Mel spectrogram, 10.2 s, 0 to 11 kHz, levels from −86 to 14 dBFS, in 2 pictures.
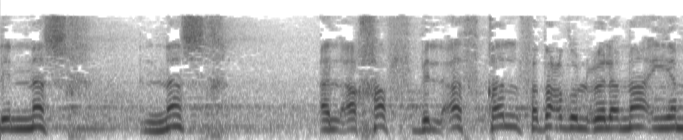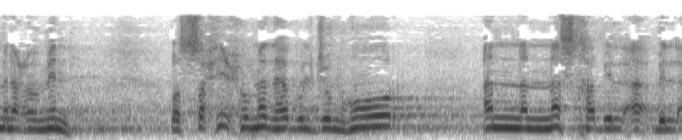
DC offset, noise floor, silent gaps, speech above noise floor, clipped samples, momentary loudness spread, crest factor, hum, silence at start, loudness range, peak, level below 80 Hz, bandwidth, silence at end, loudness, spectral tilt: under 0.1%; -39 dBFS; none; 22 dB; under 0.1%; 15 LU; 14 dB; none; 0 s; 2 LU; -4 dBFS; -56 dBFS; 8 kHz; 0 s; -18 LUFS; -5 dB/octave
